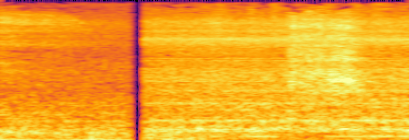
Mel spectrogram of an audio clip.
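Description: Faint background room tone with a low hum, cut off by an abrupt edit dropout about two-thirds of a second in, then a faint, different background.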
